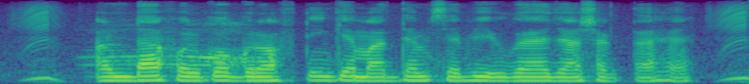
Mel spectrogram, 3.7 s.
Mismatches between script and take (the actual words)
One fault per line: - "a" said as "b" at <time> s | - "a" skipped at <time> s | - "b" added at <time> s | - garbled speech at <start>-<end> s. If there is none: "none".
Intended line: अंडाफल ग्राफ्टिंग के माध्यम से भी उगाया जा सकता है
- "को" added at 1.0 s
